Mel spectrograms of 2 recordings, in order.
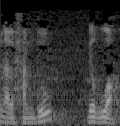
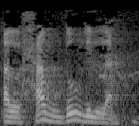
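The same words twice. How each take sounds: First: The l sound is heavy and thick. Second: The l sound is light and thin. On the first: The speaker calls it wrong. "bukan alhamdulillah" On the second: The speaker calls it right. "Allah kadang dibaca dengan tipis seperti alhamdulillah"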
